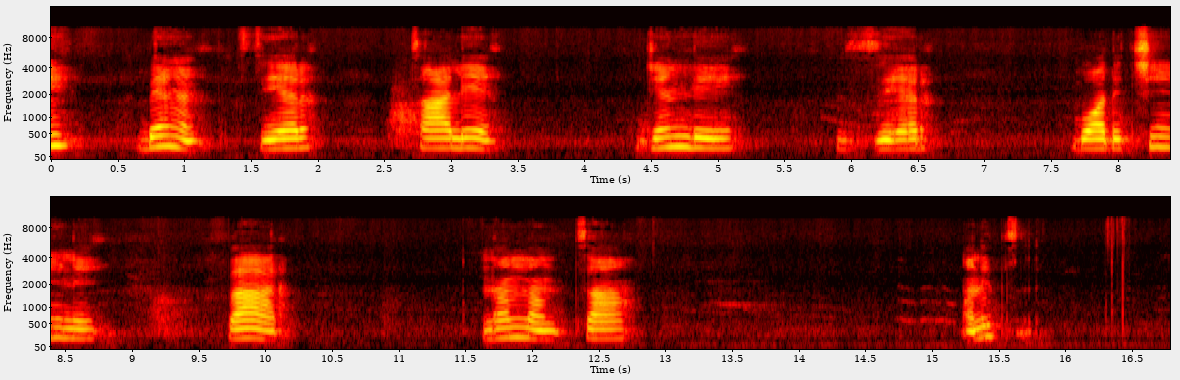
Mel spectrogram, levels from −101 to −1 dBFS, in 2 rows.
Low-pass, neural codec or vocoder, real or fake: 9.9 kHz; vocoder, 22.05 kHz, 80 mel bands, Vocos; fake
